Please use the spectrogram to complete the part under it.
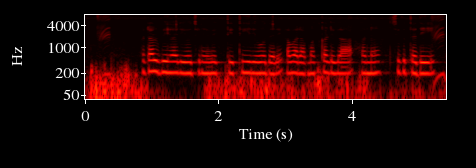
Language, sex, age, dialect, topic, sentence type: Kannada, female, 18-24, Coastal/Dakshin, banking, question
